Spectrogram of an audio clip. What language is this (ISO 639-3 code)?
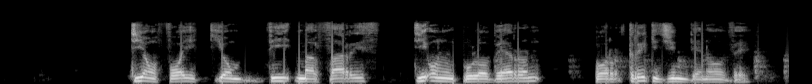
epo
